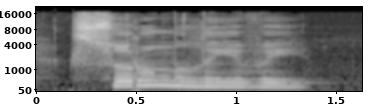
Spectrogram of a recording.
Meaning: 1. modest, demure, reserved 2. shy, bashful, self-conscious, sheepish
- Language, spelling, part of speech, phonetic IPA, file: Ukrainian, соромливий, adjective, [sɔrɔmˈɫɪʋei̯], Uk-соромливий.ogg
